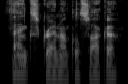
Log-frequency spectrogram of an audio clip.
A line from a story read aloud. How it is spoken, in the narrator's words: she said quietly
